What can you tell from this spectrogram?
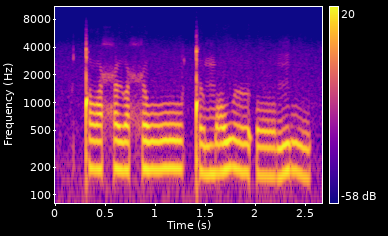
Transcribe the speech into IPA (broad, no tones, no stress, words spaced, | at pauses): ǃɔħøʊ̯ħoː ǃɵmɔ wɵːʔoːŋu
